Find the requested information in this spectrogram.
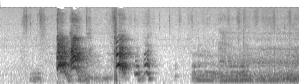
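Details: Italian greyhound puppy named Sparkle, kept as a pet: two sharp barks followed by a low, steady harmonic growl that drones on to the end.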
